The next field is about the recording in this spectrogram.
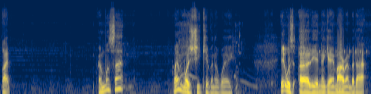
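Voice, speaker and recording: A man's voice: fairly low pitch, animated, normal speed, long pauses, a little mellow, soft background music. A man giving casual, rambling commentary while playing a video game, with plenty of fillers and restarts. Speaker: gaming streamer.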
